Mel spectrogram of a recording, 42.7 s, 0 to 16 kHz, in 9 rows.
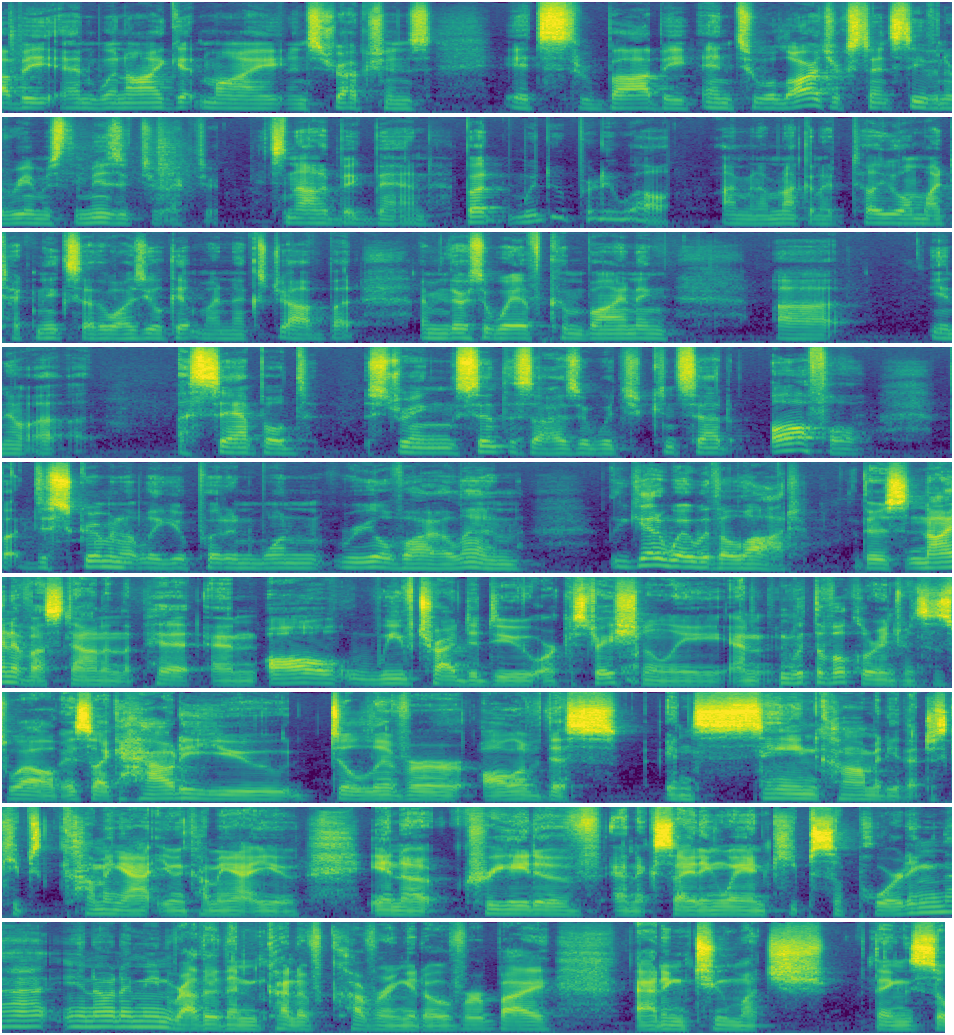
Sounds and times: Speech: 0:00.0 - 0:42.7.

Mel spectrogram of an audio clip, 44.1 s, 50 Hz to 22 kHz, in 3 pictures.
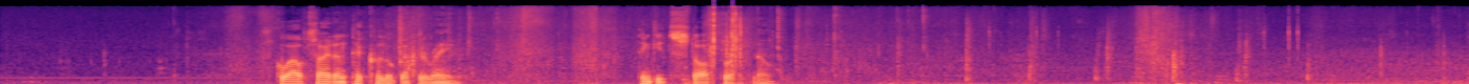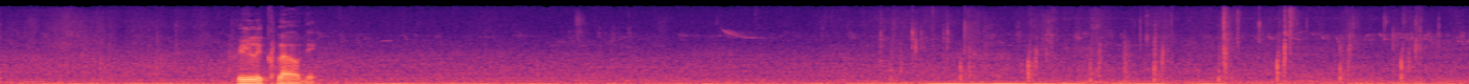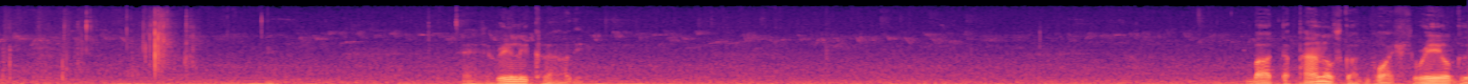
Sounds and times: Speech: 0:02.6 - 0:04.8, 0:06.4 - 0:07.9, 0:17.0 - 0:17.9, 0:34.0 - 0:35.4, 0:41.8 - 0:44.0.

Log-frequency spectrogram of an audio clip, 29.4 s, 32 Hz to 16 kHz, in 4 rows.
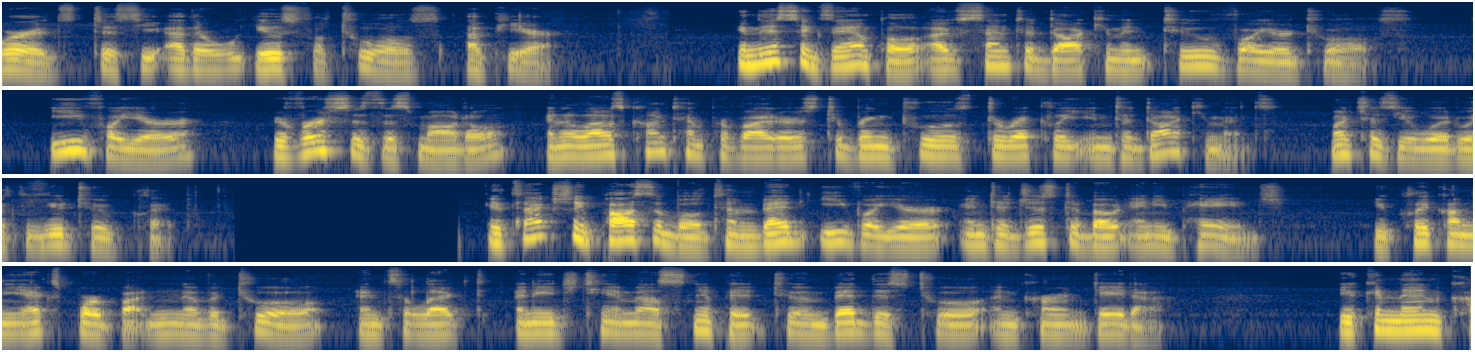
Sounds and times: Speech: 0:00.0 - 0:02.8, 0:03.7 - 0:15.7, 0:17.2 - 0:27.9, 0:28.8 - 0:29.4.

